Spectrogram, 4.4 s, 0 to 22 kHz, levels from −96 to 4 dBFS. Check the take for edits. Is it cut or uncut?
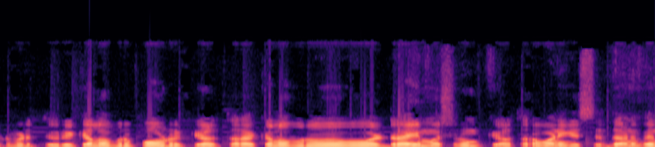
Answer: uncut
